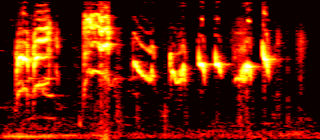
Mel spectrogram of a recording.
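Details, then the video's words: Greater green leafbird in contest-style song for training caged birds, 'pelatuk bawang' filling; rough squawky notes followed by short clipped whistles repeated at an uneven pace. "PANCINGAN DAN MASTERAN CUCAK IJO GACOR ISIAN MEWAH PELATUK BAWANG"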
